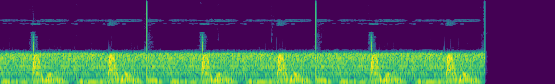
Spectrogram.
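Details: Transcranial pulsed Doppler of the middle cerebral artery showing back-flow: brief whooshes over a steady hiss, a reverberating to-and-fro flow pattern characteristic of cerebral circulatory arrest.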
